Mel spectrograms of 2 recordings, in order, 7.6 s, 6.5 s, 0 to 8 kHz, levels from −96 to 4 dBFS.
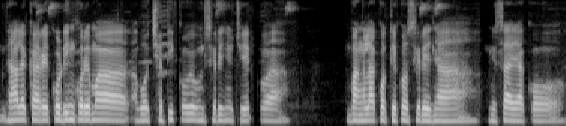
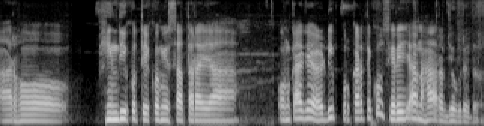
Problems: background sounds at intervals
